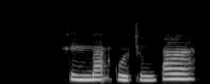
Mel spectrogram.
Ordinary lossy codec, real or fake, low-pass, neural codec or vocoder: Opus, 32 kbps; fake; 7.2 kHz; codec, 16 kHz, 4 kbps, FunCodec, trained on Chinese and English, 50 frames a second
